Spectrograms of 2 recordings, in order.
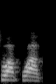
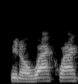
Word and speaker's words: WAKWAK: So it's pronounced WAKWAK. But honestly, again, for my non-Filipino speaking friends and family, they're WAKWAK is also correct, right? Yeah. Because it's a mythical creature. It's not real. You can pronounce it any way you want.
